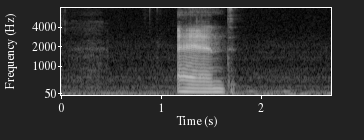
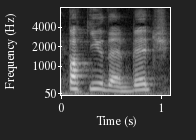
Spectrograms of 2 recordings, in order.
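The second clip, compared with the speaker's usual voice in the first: mock parting insult; 9 semitones higher, 3 dB louder than usual. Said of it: "He's like".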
